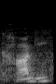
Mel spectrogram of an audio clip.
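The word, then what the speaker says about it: Kage: Hudson's Adventure Island, The Legend of Kagi, I believe is how you pronounce this. I remember for years I thought it was Legend of Cage, but it's actually Legend of Kagi from what I've heard or seen around there.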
